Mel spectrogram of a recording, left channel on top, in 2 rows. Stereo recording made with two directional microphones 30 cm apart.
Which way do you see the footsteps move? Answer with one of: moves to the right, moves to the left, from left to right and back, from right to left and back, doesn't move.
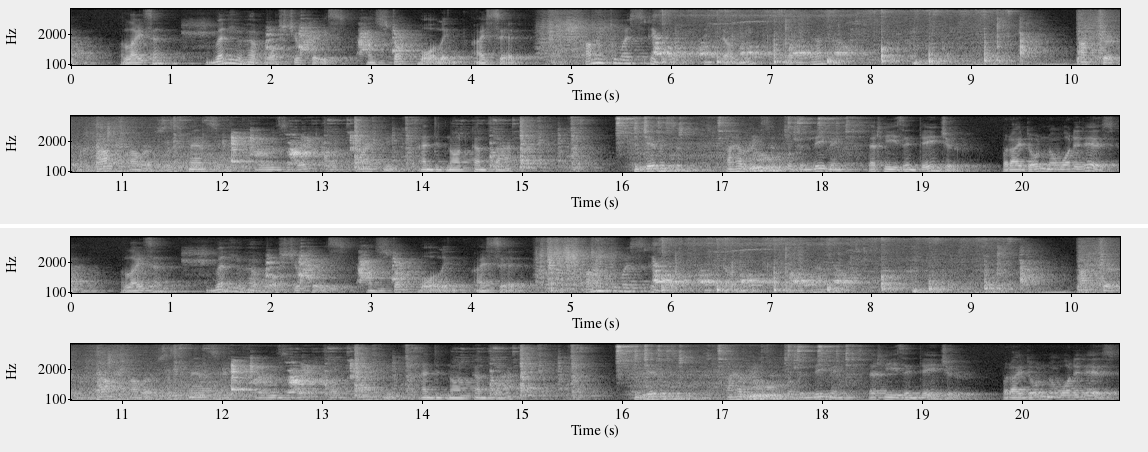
moves to the left.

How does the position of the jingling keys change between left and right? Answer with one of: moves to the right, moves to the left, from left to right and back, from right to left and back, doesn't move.
from right to left and back.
